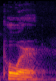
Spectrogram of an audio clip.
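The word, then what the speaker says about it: Pu'er: I believe this particular batch of pu some pronounce it puer tea from China is about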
